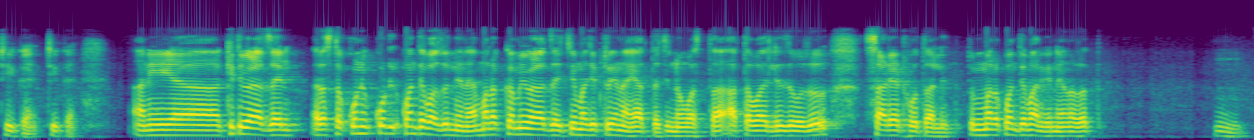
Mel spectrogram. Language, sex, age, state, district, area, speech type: Marathi, male, 30-45, Maharashtra, Pune, urban, spontaneous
